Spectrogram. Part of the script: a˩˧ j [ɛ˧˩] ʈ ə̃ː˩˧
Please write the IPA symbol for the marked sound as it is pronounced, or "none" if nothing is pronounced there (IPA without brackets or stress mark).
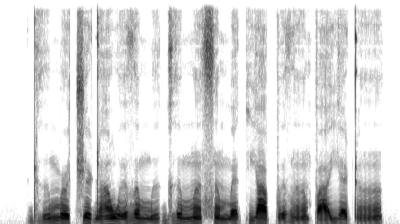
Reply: ɛ˧˩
